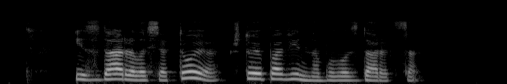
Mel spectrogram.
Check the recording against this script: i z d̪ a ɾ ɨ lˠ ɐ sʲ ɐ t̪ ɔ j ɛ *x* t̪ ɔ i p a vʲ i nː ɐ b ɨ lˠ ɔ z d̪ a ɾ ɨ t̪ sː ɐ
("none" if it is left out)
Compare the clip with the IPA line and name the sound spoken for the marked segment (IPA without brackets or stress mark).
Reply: ʂ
